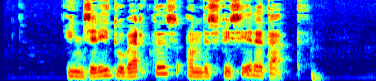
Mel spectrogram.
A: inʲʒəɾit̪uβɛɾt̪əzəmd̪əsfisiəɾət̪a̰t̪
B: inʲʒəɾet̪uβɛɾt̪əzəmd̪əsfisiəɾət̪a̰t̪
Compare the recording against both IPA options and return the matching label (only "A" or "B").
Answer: A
